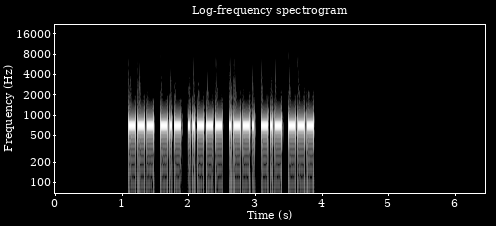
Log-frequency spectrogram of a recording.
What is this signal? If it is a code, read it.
Morse code, heard as a keyed tone, about 34 wpm, 700 Hz. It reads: OK2PKO
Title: DXCC-100 Call Signs - 6 Characters - Repeated 2x - 35wpm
